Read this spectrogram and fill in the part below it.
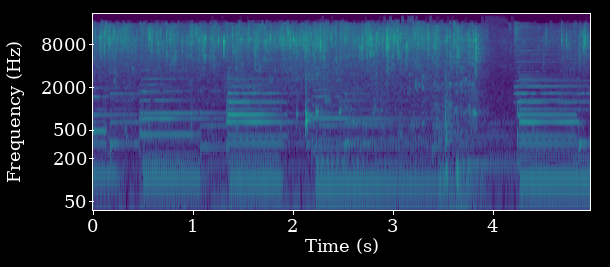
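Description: Cold tap water runs steadily into a sink while an octopus is rinsed and cleaned, a close, continuous splashing flow with shifting tones as the stream strikes the flesh and basin, with no talk.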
